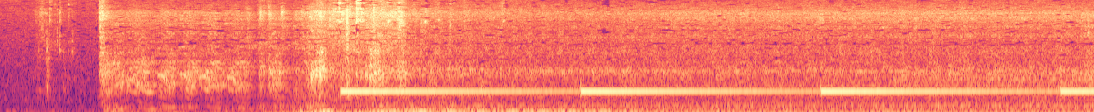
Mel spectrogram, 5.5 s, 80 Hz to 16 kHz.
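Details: LMM diesel pickup cold start in upstate NY: fires quickly into an even diesel clatter at raised high idle, about 1,050 rpm versus the normal 720, with steady firing and no misses; a healthy cold start.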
